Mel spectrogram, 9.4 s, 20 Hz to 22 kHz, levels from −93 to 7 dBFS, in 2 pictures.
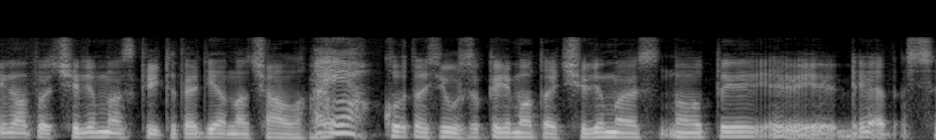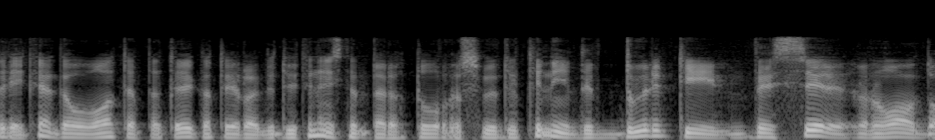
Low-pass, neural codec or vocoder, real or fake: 7.2 kHz; codec, 16 kHz, 1 kbps, FunCodec, trained on Chinese and English, 50 frames a second; fake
